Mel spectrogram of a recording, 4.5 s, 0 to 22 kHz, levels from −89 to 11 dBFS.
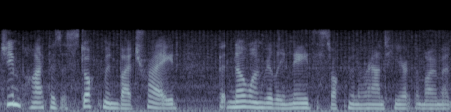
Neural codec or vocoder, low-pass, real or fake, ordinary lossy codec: vocoder, 22.05 kHz, 80 mel bands, WaveNeXt; 7.2 kHz; fake; MP3, 64 kbps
